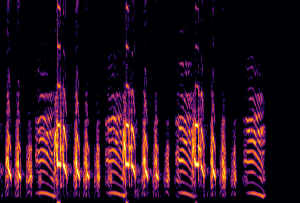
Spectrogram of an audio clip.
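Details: Excited grey francolin, a Deccani teetar, giving loud harsh calls: three repeated phrases, each a grating squawked series of rapid notes with one descending whistled note, roughly one phrase a second. The background is otherwise quiet.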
